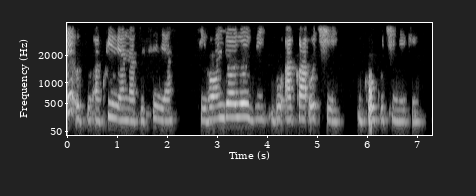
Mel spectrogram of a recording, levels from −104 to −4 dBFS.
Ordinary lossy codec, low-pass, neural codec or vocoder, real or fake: none; 3.6 kHz; none; real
